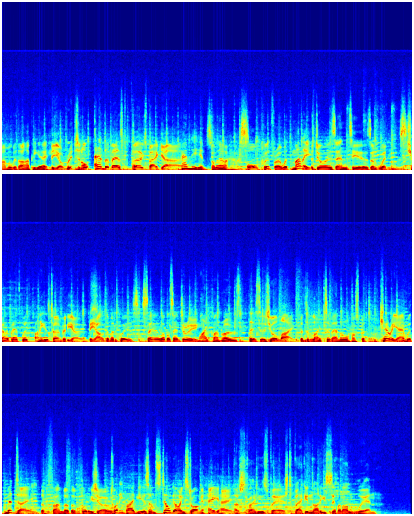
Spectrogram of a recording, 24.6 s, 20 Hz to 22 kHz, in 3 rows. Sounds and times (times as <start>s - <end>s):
Television: 0.0s - 10.8s, 14.1s - 24.5s
Music: 0.0s - 24.0s
Speech: 0.0s - 24.0s.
